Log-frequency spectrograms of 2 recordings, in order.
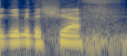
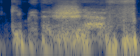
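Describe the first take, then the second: First: Said in the usual way. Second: Breathy whispered repeat, slow; whispering. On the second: Shown as a demonstration. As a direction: whisper it for emphasis. Repeats line, then whispers it.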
